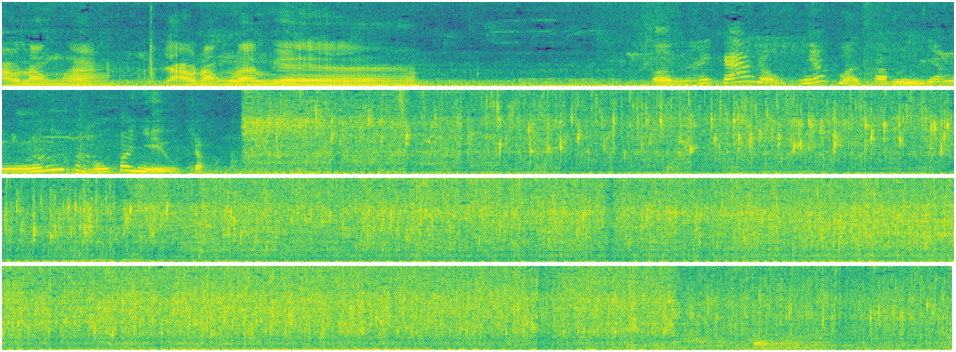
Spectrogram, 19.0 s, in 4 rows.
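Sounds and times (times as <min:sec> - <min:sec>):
meat sizzling in hot oil: 0:06.0 - 0:19.0.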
